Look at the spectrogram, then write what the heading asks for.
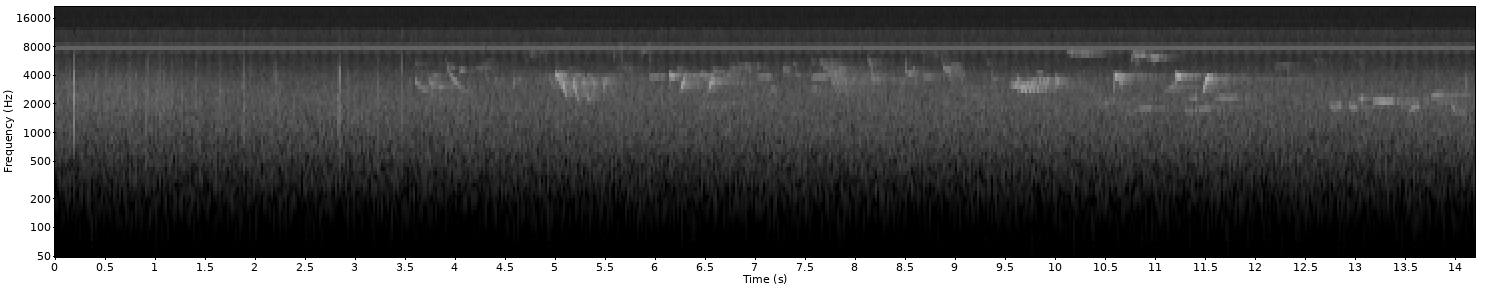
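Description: Several songbirds chirping and whistling in short phrases from a few seconds in, over the steady hiss of a trail camera's microphone and a faint high electronic whine. There is a single sharp click right at the start.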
